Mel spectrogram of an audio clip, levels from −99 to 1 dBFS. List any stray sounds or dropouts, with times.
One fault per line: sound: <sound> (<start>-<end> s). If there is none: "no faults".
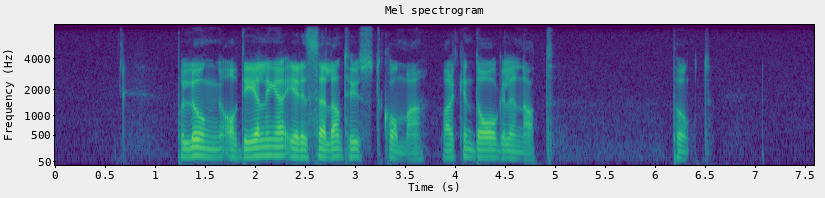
no faults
